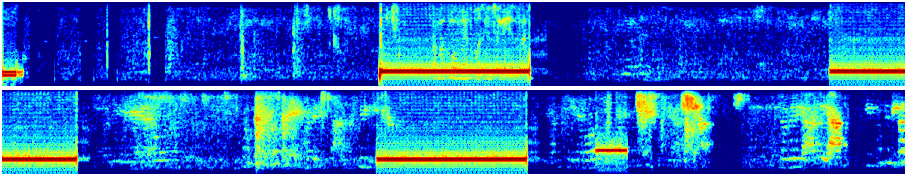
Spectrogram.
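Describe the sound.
Telephone line tone during a call transfer: three long, steady, mid-pitched beeps of about two seconds each, evenly spaced with quiet gaps and faint handling noise between them.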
